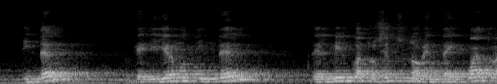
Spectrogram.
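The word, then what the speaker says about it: Tyndale: Uno que fue Guillermo, ¿cómo se pronuncia? Tindado. Tindel.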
